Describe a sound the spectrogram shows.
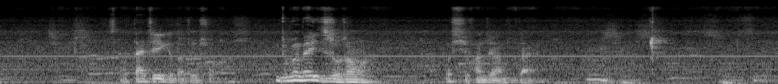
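A young man speaks softly close by.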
